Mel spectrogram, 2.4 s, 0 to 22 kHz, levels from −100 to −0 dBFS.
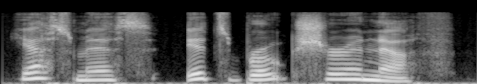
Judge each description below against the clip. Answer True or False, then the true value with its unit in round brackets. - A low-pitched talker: False (225 Hz)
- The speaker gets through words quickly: False (150 wpm)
